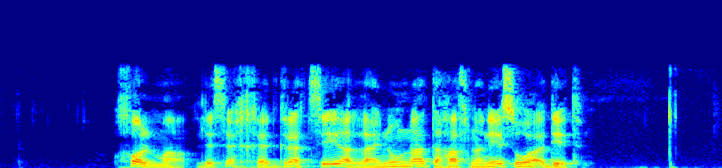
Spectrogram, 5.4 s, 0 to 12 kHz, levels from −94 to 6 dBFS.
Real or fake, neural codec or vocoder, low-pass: real; none; 7.2 kHz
